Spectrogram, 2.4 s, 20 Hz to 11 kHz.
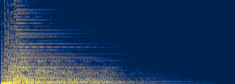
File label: Ab 7th Flat 9th Guitar Open D, chord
